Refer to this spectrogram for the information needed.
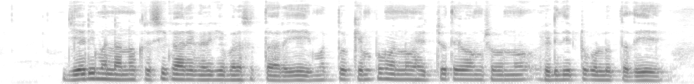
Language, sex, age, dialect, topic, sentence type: Kannada, male, 25-30, Coastal/Dakshin, agriculture, question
